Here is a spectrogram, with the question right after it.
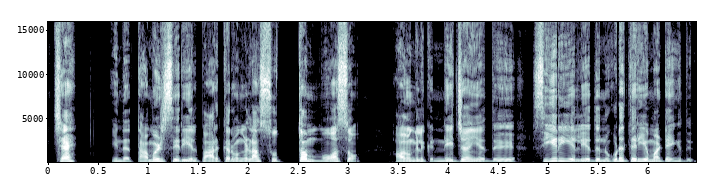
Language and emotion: Tamil, angry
